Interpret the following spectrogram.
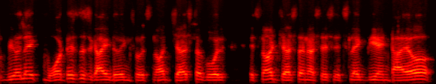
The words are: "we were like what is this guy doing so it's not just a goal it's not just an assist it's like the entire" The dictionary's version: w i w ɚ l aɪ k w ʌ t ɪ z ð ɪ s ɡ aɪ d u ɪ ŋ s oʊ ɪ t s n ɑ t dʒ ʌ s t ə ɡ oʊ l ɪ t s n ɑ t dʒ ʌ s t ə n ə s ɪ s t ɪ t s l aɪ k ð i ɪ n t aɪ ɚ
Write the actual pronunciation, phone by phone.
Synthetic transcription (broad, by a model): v i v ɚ l aɪ k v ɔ t ɪ z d ɪ s ɡ aɪ d u ɪ ŋ s oʊ ɪ t s n ɑ t dʒ ʌ s t ə ɡ oʊ l ɪ t s n ɑ t dʒ ʌ s t ə n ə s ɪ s ɪ t s l aɪ k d i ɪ n t aɪ ɚ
